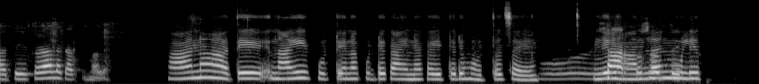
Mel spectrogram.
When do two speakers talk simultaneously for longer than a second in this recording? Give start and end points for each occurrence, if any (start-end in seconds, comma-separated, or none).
5.4-6.8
